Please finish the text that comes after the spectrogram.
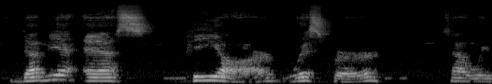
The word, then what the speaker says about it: WSPR: to the screen anyway the mode is called whisper ws PR whisper so we pronounce it in amateur radio thought you'd find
